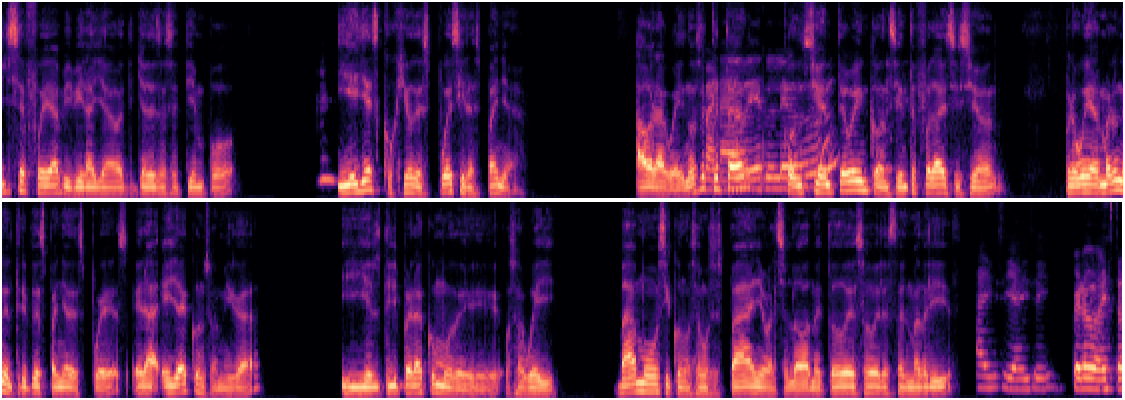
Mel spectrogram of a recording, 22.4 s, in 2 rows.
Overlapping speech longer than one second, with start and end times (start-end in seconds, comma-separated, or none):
7.0-8.2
